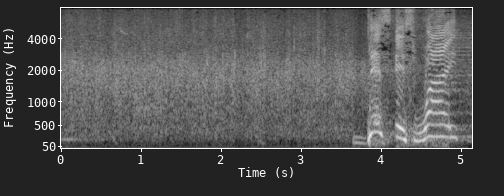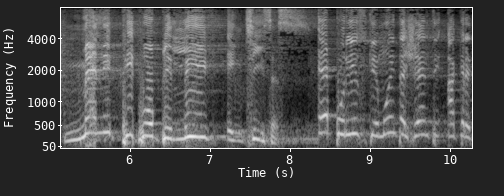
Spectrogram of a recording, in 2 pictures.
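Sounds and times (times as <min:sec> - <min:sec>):
audience clapping: 0:00.0 - 0:05.2
speech: 0:03.7 - 0:10.2.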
